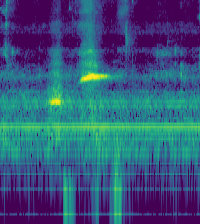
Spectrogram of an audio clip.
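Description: A person whistling two short notes about half a second in: a lower note, then a higher one that rises slightly.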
